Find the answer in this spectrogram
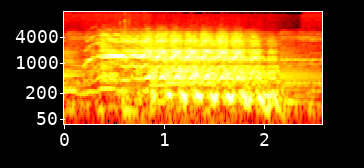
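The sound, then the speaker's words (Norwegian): Shigar, a retired racehorse sent to a farm for breeding, whinnies once, loud, its call rising sharply and then shuddering in a long trembling whinny for about two seconds before cutting off. No one speaks. “Eierne til Shigar bestemte seg for å pensjonere den enestående hesten, og sendte han til en gård hvor han skulle bli brukt til avl.”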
